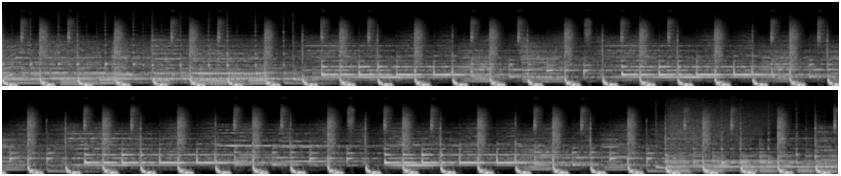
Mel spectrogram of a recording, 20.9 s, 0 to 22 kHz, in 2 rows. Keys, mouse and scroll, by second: 1.2 click, 1.6-2.2 scroll down 6, 2.2-2.8 middle drag, 2.8 scroll down 1, 3.1-3.9 middle drag, 3.9-4.7 scroll up 3, 4.7 KP_1, 5.1 KP_2, 5.3 KP_2, 5.9-6.6 scroll up 3, 6.6 click, 7.4 click, 7.7 scroll down 3, 8.0-8.6 middle drag, 8.6 right click, 9.8 KP_Divide, 11.1 click, 11.3-12.2 scroll down 2, 12.2 click, 12.5 scroll up 2, 12.8-13.4 middle drag, 13.4 scroll down 1, 13.6-15.1 middle drag, 15.1 Tab, 15.8-17.6 middle drag, 17.6 ctrl+r.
